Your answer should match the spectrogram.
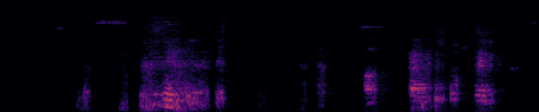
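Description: Faint, muffled voices away from the microphone in two short spells, about a second in and again near the end, with silence between.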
